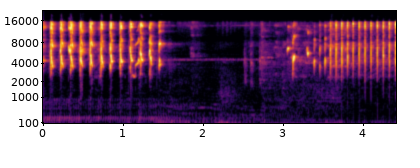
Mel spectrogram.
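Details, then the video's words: Male lovebird from Ciamis giving dobelan: fast high chirps for over a second, a quiet gap, then another accelerating burst of sharp, ticking chirps. "SUARA ASLI DOBELAN LOVEBIRD JANTAN"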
